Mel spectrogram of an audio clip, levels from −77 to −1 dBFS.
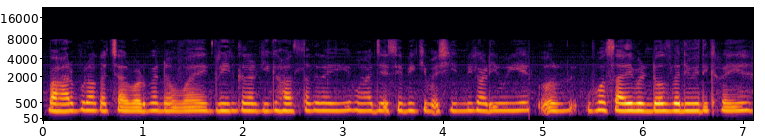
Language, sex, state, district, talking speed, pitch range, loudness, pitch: Hindi, female, Bihar, Jahanabad, 235 wpm, 230-245 Hz, -18 LUFS, 240 Hz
